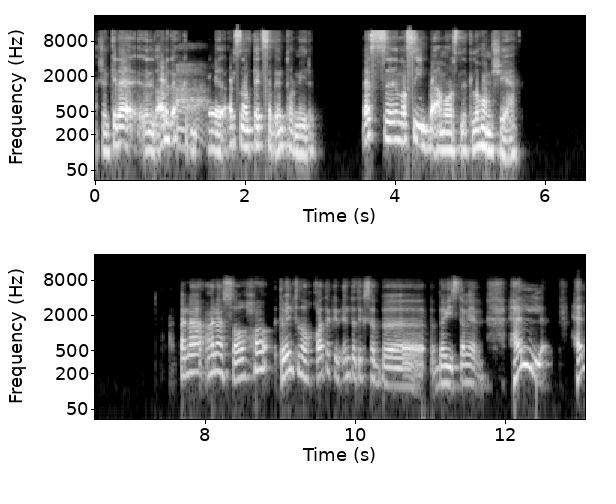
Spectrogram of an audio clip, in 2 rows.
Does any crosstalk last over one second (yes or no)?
no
